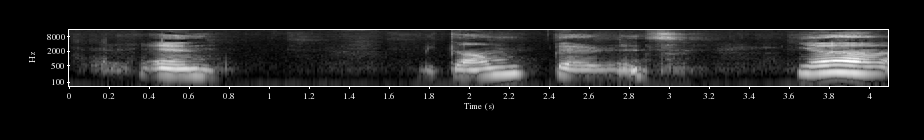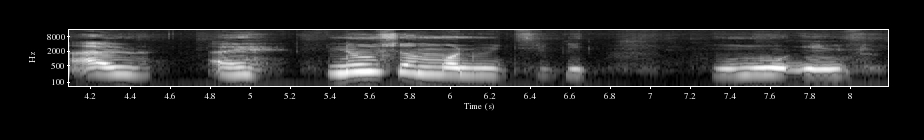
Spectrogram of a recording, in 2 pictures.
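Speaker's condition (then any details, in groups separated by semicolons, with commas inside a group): Cerebral palsy; type unknown; physical therapy and speech therapy; difficulty controlling facial expression and speech, speech therapy helped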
